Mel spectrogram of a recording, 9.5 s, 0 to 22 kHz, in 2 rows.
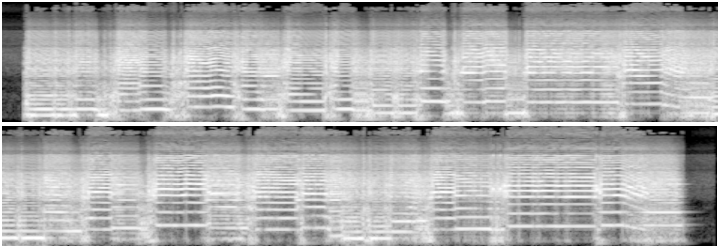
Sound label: Solo Guitar; GR2 Workshop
